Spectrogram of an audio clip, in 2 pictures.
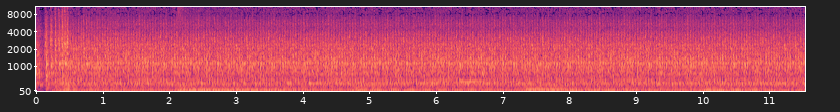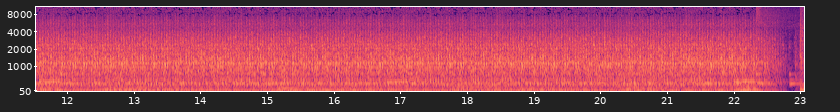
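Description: An engine running steadily with a low chugging rhythm whose pace shifts every few seconds. It drops out briefly near the end.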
